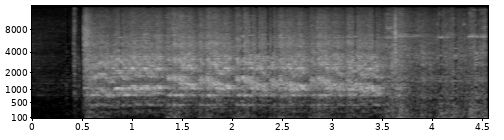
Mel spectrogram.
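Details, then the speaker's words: 1997 Dodge pickup that sat broken down for four years cranks with a steady churning rhythm but never catches, seeming to spin backwards. Ignition timing is suspected, the coil looked bad, and another issue is suspected. "come on you can hear it kind of like where it like spins backwards [Applause] that right there that's a timing issue"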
